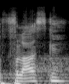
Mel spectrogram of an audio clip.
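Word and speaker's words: flask: एल ए एस के इसे हम पढ़ेंगे फ्लास्क क्या पढ़ेंगे फ्लास्क एफ एल ए एस के तो एफ ए के बाद एस के है तो इसका उच्चारण आ की मात्रा कर दिए ए के बाद एस के है तो इसका उच्चारण आ की मात्रा कर दिए हैं किसका उच्चारण ए का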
